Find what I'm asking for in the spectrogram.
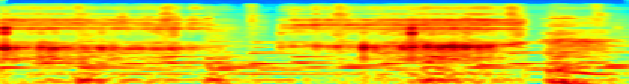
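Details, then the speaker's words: Imitated snoring in an explainer on the narrowed upper airway during sleep: soft tissue vibrates as air is forced through, harmless while air still flows; music in the background. "Nah karena menyempit tekanan di sini kan jadi tinggi anginnya jadi kencang ya enggak Kalau sempit Oke akibatnya apa area yang lunak ini jadi bergetar nah ini bikin suara"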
